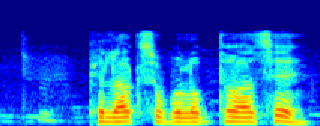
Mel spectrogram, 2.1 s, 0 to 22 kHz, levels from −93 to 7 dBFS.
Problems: none marked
